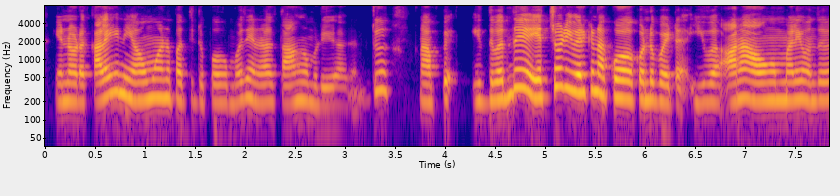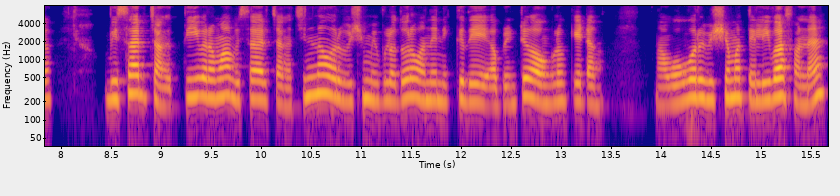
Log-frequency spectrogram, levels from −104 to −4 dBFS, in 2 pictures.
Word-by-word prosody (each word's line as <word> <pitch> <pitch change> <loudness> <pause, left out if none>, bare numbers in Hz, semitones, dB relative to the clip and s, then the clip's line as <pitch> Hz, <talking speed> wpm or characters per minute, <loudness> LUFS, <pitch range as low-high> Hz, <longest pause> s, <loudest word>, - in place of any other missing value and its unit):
என்னோட 200 0 +1
கலைய 240 +8 +5
நீ - - 0
அவமான 230 +2 0
படுத்திட்டு 200 -1 -7
போம்போது 195 +4 -5
என்னால 195 0 -4
தாங்க 195 +3 -1
முடியாதுன்ட்டு. 180 - -9 0.4
நான் 195 -1 +1
ப் - - -3 0.3
இது 205 +1 -8
வந்து 260 +9 +1 0.2
ஹேச்ஓடி 340 +9 +4
வரைக்கும் 285 +1 +6
நான் 255 - -3
கொ 230 - +8 0.2
கொண்டு 215 0 -1
போயிட்டேன் 190 -1 -1
இவ 200 - -10 0.2
ஆனா 230 +3 +5
அவங்க 210 +1 +3
மேலயும் 215 0 0
வந்து 210 +1 -5 0.7
விசாரிச்சாங்க, 240 -4 +1 0.2
தீவிரமா 240 0 0
விசாரிச்சாங்க. 210 -4 -3
சின்ன 255 +3 -3
ஒரு 230 -2 -2
விஷயம், 225 +2 -6
இவ்வளோ 205 0 -8
தூரம் 235 0 -1
வந்து 210 0 -6
நிக்குதே, 200 0 -5
அப்டின்ட்டு 185 +6 -7
அவங்களும் 200 +1 -3
கேட்டாங்க. 190 -3 -4 0.6
நான் 175 0 -8
ஒவ்வொரு 235 +4 0
விஷயமும் 235 +3 -1
தெளிவா 210 +4 +3
சொன்னே. 185 +2 -3
210 Hz, 160 wpm, -24 LUFS, 195-235 Hz, 0.7 s, கொ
